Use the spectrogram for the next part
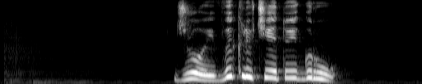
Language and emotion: Russian, angry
